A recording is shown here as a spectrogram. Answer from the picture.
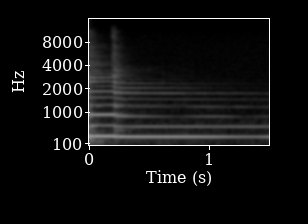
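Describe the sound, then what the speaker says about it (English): A single plucked guitar note rings out clearly, sliding down to the 7th fret of the G string so its pitch shifts slightly as it sustains and slowly fades. "You'll pick that note and then slide down to the 7th fret of the G string."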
